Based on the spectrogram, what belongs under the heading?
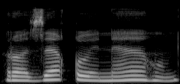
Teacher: را کو ہیوی پڑھنا ہے اور زا کو لائٹ، اور جب ہم زا پڑھیں گے تو بزنگ ساؤنڈ آئے، رَزَقْنَاهُمْ، اور قاف پر سکون ہے تو ہم اس کو باؤنس کریں گے، رَزَقْنَاهُمْ، نا دو حرکہ.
